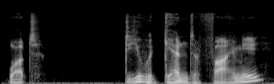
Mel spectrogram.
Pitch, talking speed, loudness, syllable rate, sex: 100 Hz, 130 wpm, -20 LUFS, 4.4 syllables/s, male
